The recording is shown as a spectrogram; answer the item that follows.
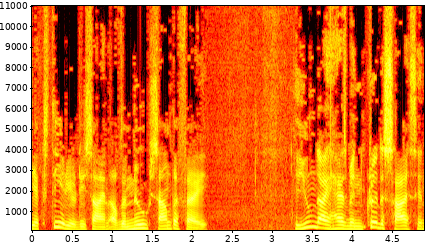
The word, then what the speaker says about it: Santa Fe: is the new Hyundai Santa Fe and that rhymes with it's very cold and gray today but don't you worry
